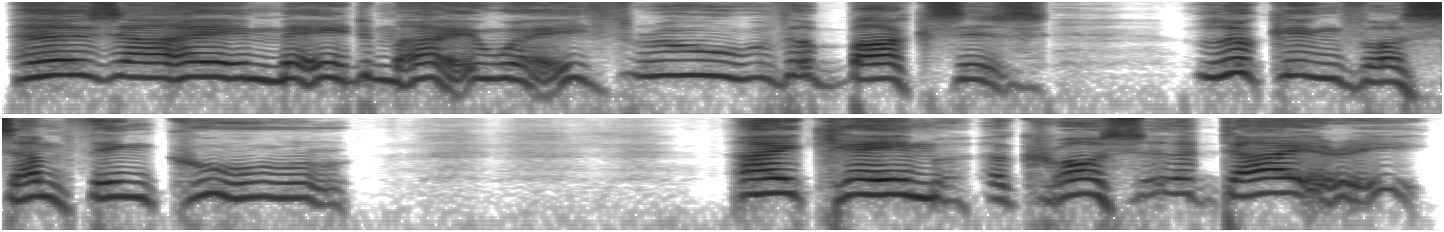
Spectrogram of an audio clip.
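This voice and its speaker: Slow, creepy-voiced male story narrator. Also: high-pitched, a little mellow, no echo, studio quality. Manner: slow, drawn-out creepy reading. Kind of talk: reading a viewer's horror story aloud.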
